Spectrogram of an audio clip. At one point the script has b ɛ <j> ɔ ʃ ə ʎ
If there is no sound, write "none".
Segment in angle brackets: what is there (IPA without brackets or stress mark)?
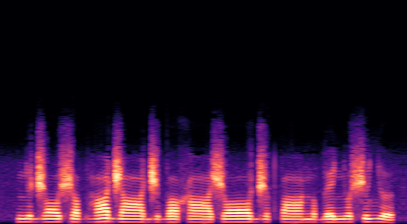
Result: ɲ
